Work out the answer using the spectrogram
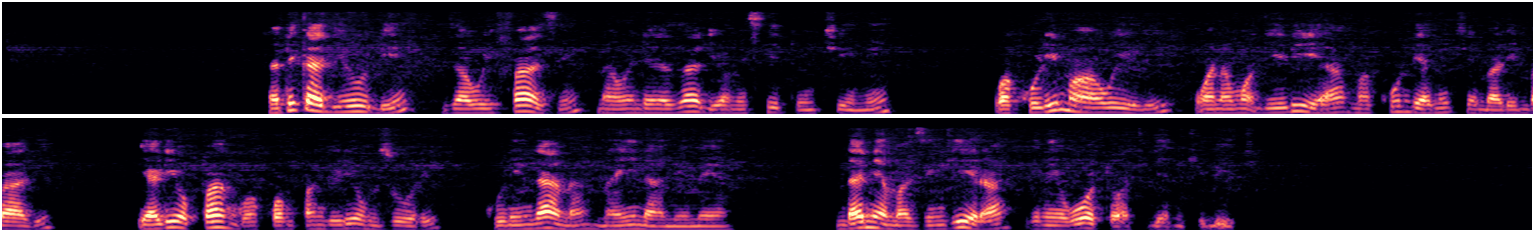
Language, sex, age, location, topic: Swahili, male, 25-35, Dar es Salaam, agriculture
